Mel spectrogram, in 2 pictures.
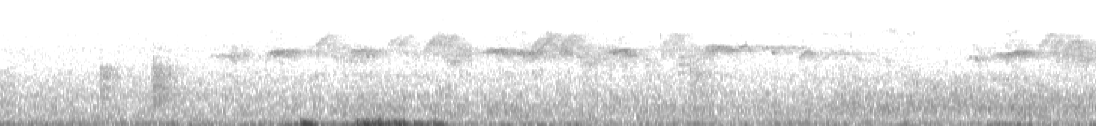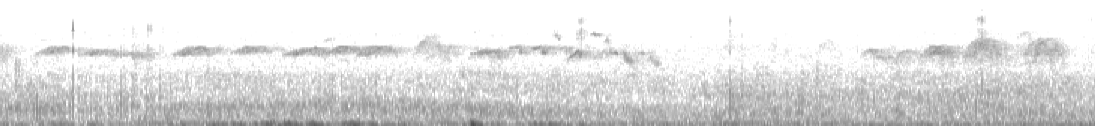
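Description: Faint outdoor birdsong: a small bird repeating strings of short, quick high chirps. A low rumble of wind buffeting the microphone comes about two seconds in.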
